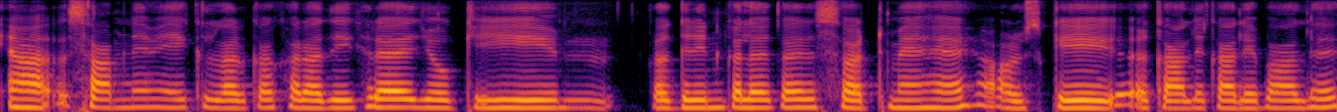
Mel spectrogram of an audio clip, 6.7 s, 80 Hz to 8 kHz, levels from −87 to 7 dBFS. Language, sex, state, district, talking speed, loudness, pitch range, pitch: Hindi, female, Odisha, Khordha, 195 wpm, -16 LUFS, 195-210 Hz, 200 Hz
